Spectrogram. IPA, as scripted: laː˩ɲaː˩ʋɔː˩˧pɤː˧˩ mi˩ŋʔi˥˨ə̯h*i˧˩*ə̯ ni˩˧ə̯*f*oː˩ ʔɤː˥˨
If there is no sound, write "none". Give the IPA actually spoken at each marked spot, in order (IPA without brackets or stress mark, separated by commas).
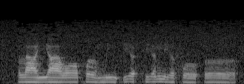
i˧˥, f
